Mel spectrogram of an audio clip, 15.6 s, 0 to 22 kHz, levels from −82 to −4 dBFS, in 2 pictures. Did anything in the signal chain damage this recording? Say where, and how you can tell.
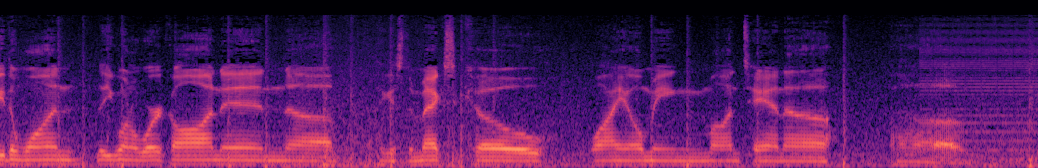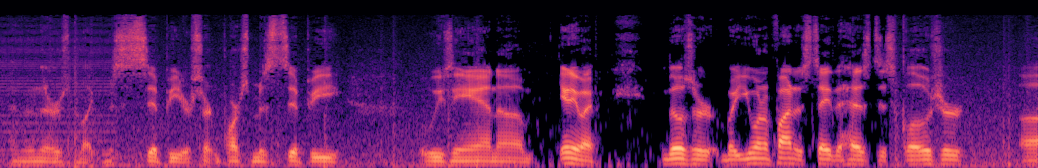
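Yes. In the analogue wiring, the audio circuit picked up and rectified a nearby 2G phone's radio bursts, producing GSM phone buzz from 6.91 to 8.67 s, ending just before "or certain parts of". It's a steady, raspy, harmonic-rich buzz at about 217 Hz, about 18 dB below the signal.

A noise-reduction stage in the processing chain was set far too aggressively, causing overdone noise removal from 11.42 to 14.47 s. Frequency bands near its noise estimate were gated down, taking quiet speech detail with them, so the background drops and breaks up into twinkling specks. Before this, the room noise sits about 15 dB under the speech.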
